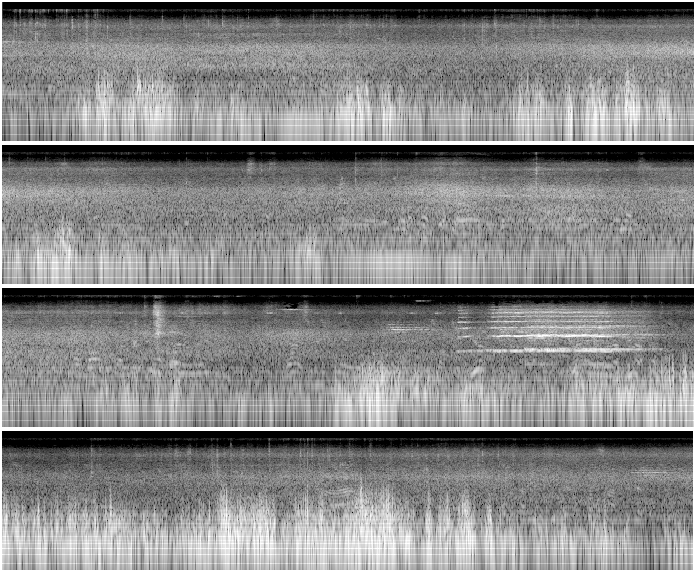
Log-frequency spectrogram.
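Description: City street ambience with traffic rumbling. Past the middle, a vehicle horn sounds once for about a second and a half.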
